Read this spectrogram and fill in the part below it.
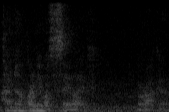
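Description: A relaxed young man talks as an interview guest, with a slightly low voice and an easygoing, rambling way of speaking. He is picked up from across a bare living room, so his voice sounds distant and very echoey, with faint ambient noise behind it. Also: normal speed. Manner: laid-back, loose with many "like" and "word". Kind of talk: casual conversation. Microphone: far camera.

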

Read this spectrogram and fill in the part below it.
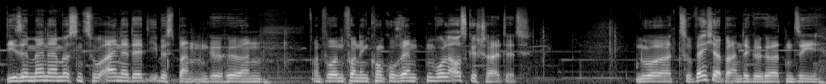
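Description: Man playing a commanding, gravelly police senator. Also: a little high, a bit bright. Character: police senator, authoritative male official in historical crime case. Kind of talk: German audio drama acting.

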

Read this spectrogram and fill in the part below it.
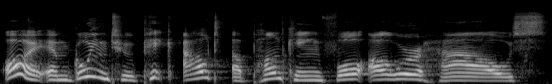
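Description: A woman's voice: mid-range voice, lively intonation, very slow, darkish tone. A woman voicing a cheerful, polite little boy tiger from a children's storybook in simple, eager phrases.

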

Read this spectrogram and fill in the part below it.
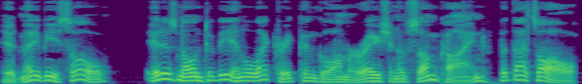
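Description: A learned male doctor read by a narrator expounds formally in an audiobook story. The voice is animated and rhetorical, with a slightly husky tone and a dry sound. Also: mid-range voice, moderate pace, dry recording. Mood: musing.

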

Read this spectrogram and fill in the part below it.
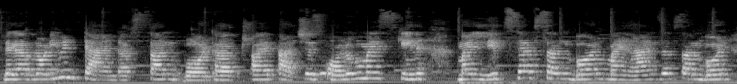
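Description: Young woman, hoarse, chatty vlogger, fairly high voice, echoey room a little off-mic. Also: steady tone, measured pace, fairly bright tone. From India. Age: young adult. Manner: chatty, lots of "like" fillers. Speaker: beauty vlogger. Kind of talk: casual chatty vlog. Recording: echoey room, a bit far from mic, faint music.

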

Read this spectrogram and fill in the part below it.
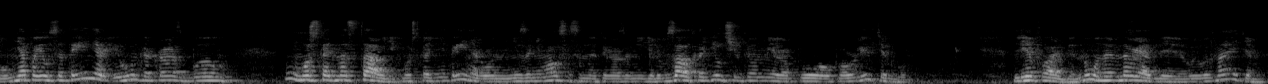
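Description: A man's voice: on the high side, mellow. Coughing man telling his story in an echoey room. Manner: earnest, storytelling, clears throat and coughs. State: slightly ill, coughing. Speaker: bodybuilding coach, guest. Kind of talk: casual livestream chat. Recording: echoey room, far from mic, dull.

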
